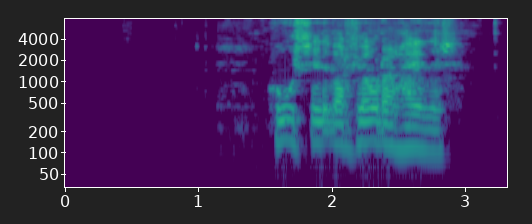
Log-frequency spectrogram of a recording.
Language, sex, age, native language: Icelandic, male, 60-69, Icelandic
